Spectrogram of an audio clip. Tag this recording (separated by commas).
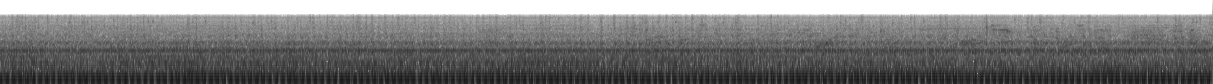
Vehicle, Speech, Idling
